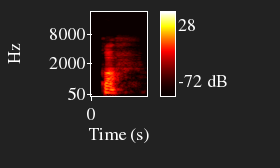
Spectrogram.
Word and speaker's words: cough: cough cough cough اللي هو سعال او الكحة. طيب والجي اتش هنا بتتنطق اف.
